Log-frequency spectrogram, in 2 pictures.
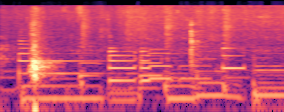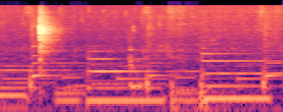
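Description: Potato and egg cook on a high flame in a pan, giving a continuous sizzle and stirring scrapes under steady melodic background music.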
